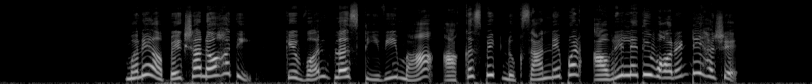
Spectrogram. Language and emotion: Gujarati, surprised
